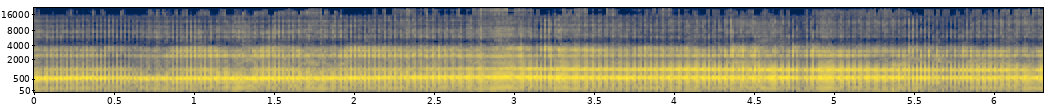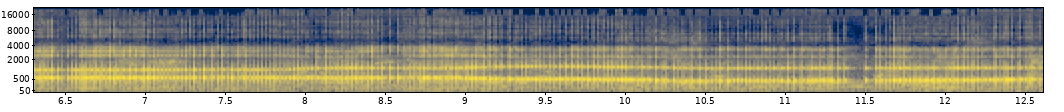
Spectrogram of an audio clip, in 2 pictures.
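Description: One very long, loud, continuous voiced belch lasting over twelve seconds, its pitch sliding slowly; a sustained eructation.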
